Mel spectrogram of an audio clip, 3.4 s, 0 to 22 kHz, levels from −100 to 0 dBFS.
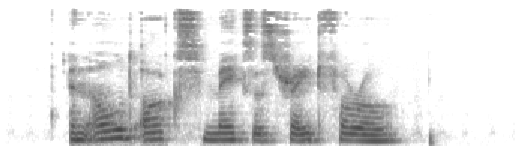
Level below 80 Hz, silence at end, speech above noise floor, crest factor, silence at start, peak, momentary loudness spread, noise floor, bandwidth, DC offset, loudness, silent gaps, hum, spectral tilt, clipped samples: -76 dBFS; 0.55 s; 53 dB; 16 dB; 0.45 s; -20 dBFS; 6 LU; -89 dBFS; 16.5 kHz; under 0.1%; -36 LUFS; none; none; -4.5 dB/octave; under 0.1%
